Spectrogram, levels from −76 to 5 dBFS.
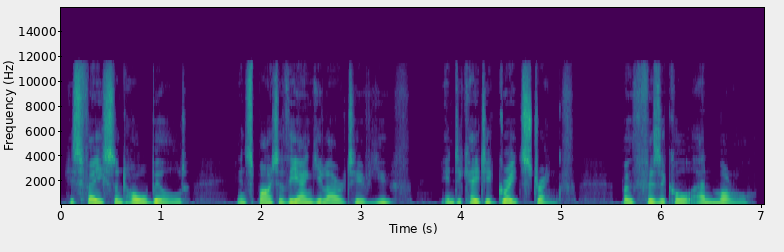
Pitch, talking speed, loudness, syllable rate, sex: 130 Hz, 160 wpm, -18 LUFS, 5.4 syllables/s, male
